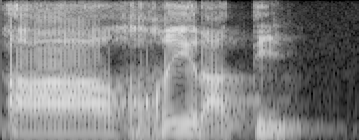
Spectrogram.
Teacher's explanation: خوا حروف مستعلیہ میں سے پر پڑھا جائے گا، را کے اوپر زبر را بھی پر پڑھا جائے گا۔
